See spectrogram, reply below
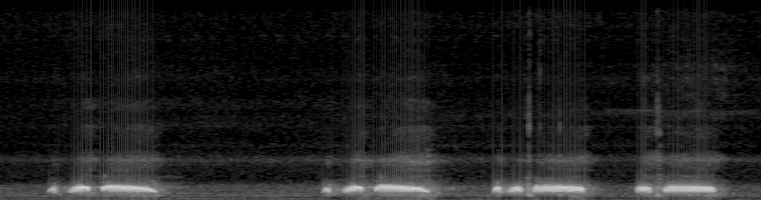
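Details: Spotted dove song with four repeated phrases, the later ones coming faster. Each is two or three quick soft notes rolling into a longer, mellow coo that falls away, over a quiet background.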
